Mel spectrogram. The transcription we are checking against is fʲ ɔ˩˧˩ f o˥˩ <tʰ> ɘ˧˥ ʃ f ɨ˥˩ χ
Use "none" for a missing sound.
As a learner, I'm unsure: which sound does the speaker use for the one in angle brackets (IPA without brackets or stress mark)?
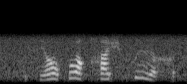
qʰ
